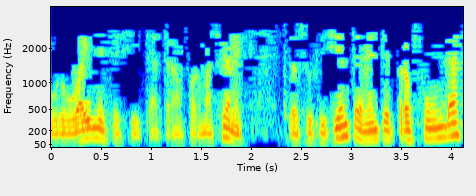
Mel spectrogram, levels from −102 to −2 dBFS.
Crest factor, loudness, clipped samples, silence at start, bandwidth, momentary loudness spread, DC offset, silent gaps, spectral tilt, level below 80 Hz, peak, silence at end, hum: 20 dB; -30 LUFS; under 0.1%; 0 s; 3.2 kHz; 13 LU; under 0.1%; none; -9 dB/octave; -58 dBFS; -10 dBFS; 0 s; none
